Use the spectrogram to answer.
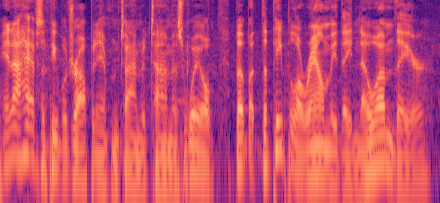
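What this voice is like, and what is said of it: Long Island-sounding American accent. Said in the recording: “what part of Long Island, based on your accent? ... I get that Long Island accent a lot”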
